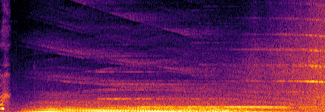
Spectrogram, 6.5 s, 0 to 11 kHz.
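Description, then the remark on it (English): A steady, loud aircraft engine drone with a deep low rumble and a sustained whining tone from a Bombardier Challenger 300 executive jet cruising 40,000 feet above sea level over South China, continuous throughout with no voices. “Meanwhile, 40,000 feet above sea level, a Bombardier Challenger 300 executive jet raced through the skies of South China.”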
